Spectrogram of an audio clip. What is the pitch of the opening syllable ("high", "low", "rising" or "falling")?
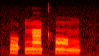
high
